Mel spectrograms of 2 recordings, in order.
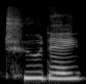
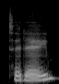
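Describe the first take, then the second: First: The first syllable has a full 'to' vowel. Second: The first syllable is reduced to a quick 't'. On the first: The speaker calls it wrong. "instead of today" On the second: The speaker calls it right. "the t instead of to"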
